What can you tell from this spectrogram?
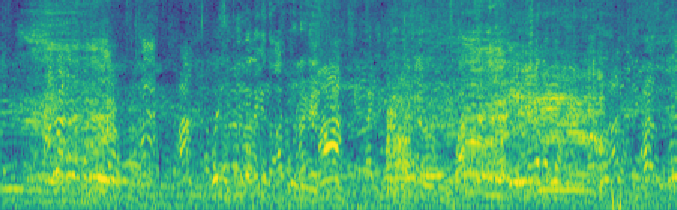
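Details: Cow with calf at the Raniganj livestock market in Dinajpur on a June morning after sudden rain. A drawn-out low moo rises through dense bargaining chatter and men's voices throughout.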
